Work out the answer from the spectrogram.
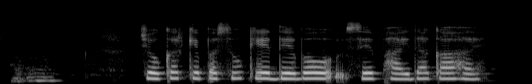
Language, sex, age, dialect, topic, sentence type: Magahi, female, 18-24, Central/Standard, agriculture, question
